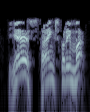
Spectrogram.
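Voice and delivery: high, loud, polite acceptance; eager guard. A narrator's reading. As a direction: pipe up gratefully.

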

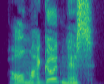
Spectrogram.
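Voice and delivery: high, loud fluttering alarm; flustered office manager crying out. Acted. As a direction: cry out in a flustered panic. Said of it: "Mister Gonzalez cried".

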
